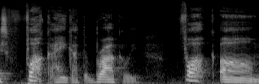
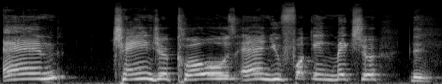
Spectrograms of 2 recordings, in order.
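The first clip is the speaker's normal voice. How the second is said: much higher, exasperated complaint; 13 semitones higher, 3 dB louder than usual. Real, not acted. Dad ranting about cooking three times a day, exasperated. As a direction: sound overwhelmed and incredulous. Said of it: "complaining about cooking".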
